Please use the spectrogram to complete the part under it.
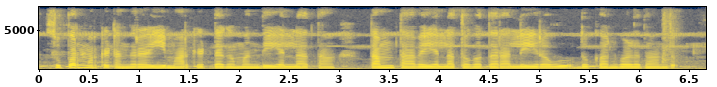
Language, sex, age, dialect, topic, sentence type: Kannada, female, 56-60, Northeastern, agriculture, statement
